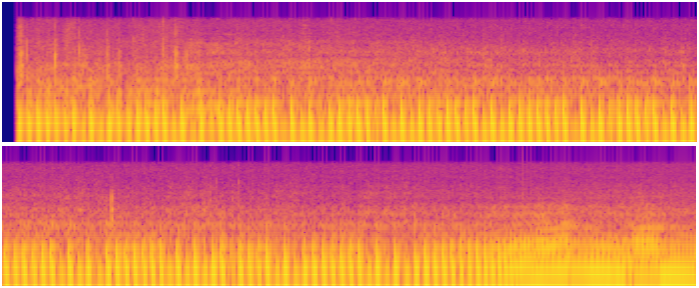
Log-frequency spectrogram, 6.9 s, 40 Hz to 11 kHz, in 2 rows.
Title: rx7 rough idle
